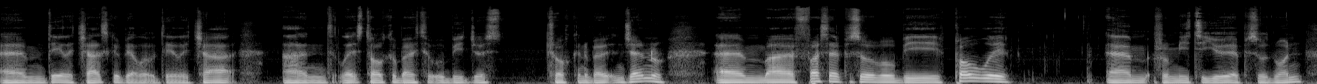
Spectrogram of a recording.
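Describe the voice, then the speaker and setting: A man with a Glaswegian accent speaks at a moderate pace in a very deep, low pitch and a dark, mellow tone on a very clean recording with a silent background. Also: ordinary pitch variation. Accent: Glaswegian Scottish. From Scotland, Glasgow. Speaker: podcast host. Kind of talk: casual solo podcast intro. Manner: halting, many fillers.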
